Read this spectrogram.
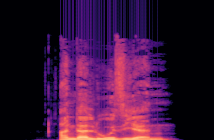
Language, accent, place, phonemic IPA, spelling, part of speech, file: German, Germany, Berlin, /andaˈluːzi̯ən/, Andalusien, proper noun, De-Andalusien.ogg
- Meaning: Andalusia (a historical region and autonomous community in southern Spain, the most populated and second largest of the seventeen autonomous communities that constitute Spain)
